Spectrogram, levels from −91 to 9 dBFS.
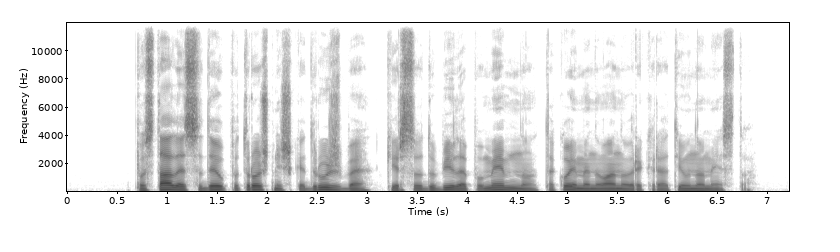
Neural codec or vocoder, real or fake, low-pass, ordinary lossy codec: none; real; none; none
